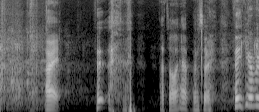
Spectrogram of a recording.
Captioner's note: audience laugh; laughs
